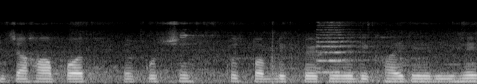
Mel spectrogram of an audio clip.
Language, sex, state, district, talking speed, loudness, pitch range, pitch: Hindi, male, Bihar, Saran, 165 wpm, -18 LUFS, 130-140 Hz, 130 Hz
